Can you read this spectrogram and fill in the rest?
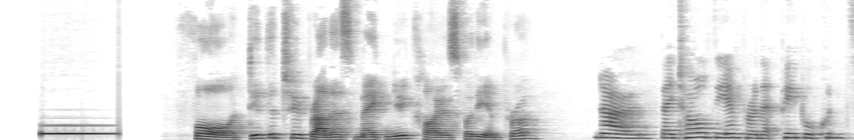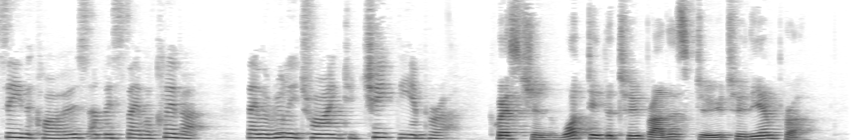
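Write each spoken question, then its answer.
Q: What did the two brothers do to the emperor?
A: They tried to cheat him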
